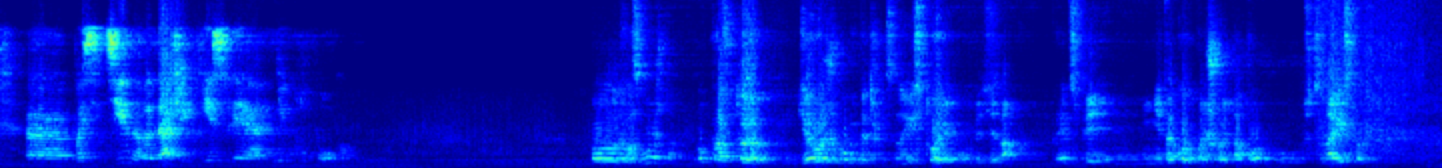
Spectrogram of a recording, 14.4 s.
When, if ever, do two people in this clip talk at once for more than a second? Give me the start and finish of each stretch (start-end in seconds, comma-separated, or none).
none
